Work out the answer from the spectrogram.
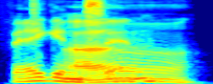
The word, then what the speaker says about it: Feigenson: a long time the russian-born feigenson brothers pronounced feiginson perry and ben created phago and they shortened the name to fayogo in 1921.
